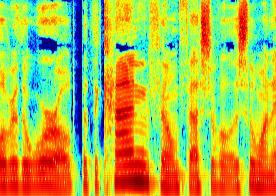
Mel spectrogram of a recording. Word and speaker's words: Cannes: And I want to just mention that, by the way, the E-S at the end is silent. So it's C-A-N-N-E-S. But I've learned from Valerie, who's the French teacher, we say Cannes.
